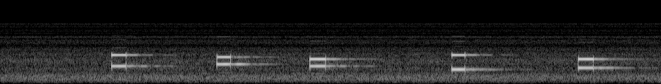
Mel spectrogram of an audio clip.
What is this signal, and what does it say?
DTMF, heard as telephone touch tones, dialled by hand, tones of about 150 ms, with room echo. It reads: 9 0 7 3 4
